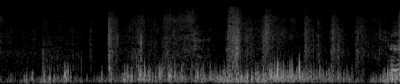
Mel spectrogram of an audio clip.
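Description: Rustling and light scraping of the tent's groundsheet and gear as hands work inside a Lanshan 2 tent, in irregular short crackles and soft knocks.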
